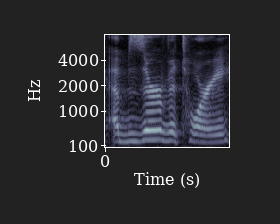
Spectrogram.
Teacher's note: Observatory have that voiced consonant and then the S right after so that's going to get that Z that voiced sound to it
